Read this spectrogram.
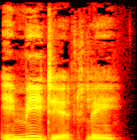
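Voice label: "immediately", British English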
